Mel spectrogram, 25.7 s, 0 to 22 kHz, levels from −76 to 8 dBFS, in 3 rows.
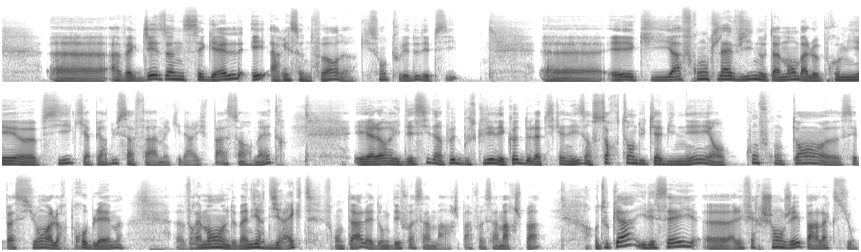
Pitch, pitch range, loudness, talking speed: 130 Hz, 110-155 Hz, -20 LUFS, 215 wpm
